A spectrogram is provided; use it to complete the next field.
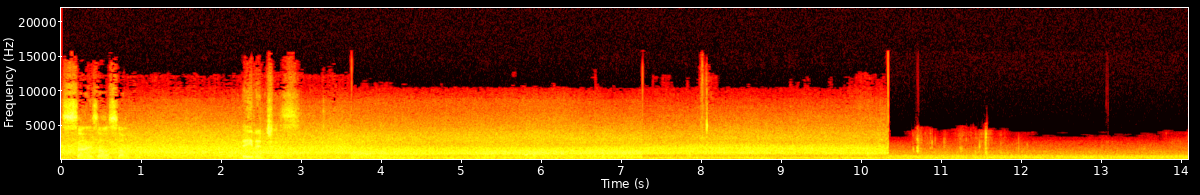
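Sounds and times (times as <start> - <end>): road traffic rushing: 0.0 - 10.4.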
